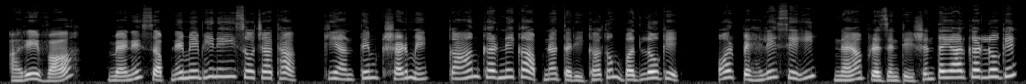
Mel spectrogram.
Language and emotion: Hindi, surprised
